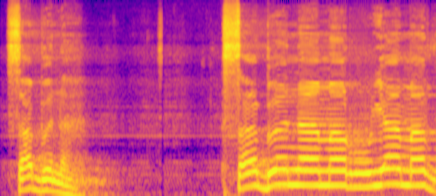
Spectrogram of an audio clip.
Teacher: ra sukun yang mati didahului fathah namanya ra tafkim, ra yang dibaca tebal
